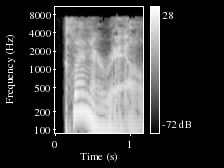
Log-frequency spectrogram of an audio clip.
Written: clinoril

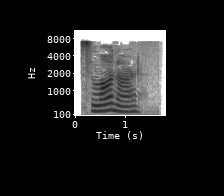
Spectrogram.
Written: salonnard

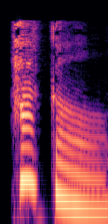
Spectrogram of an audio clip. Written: huckle

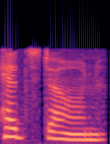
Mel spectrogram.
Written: headstone

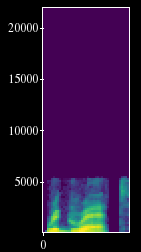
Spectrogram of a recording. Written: regret

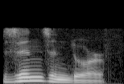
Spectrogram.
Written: Zinzendorf

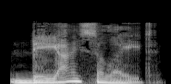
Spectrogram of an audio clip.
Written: deisolation

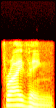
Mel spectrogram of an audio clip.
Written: thriving

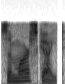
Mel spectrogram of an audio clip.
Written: samarskite

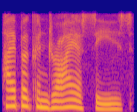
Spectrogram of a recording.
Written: hypochondriases

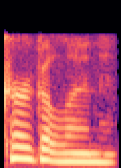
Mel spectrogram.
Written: Kerguelen

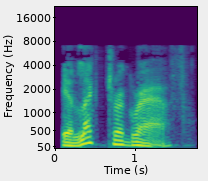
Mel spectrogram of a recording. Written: electrograph

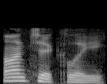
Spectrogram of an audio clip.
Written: ontically

